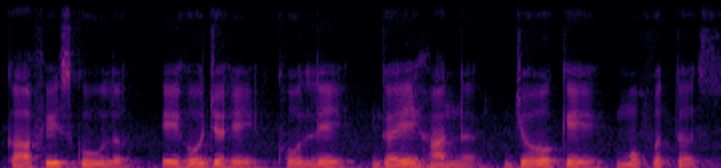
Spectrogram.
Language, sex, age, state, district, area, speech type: Punjabi, male, 18-30, Punjab, Mohali, urban, spontaneous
